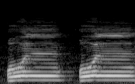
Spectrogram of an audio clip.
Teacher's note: Ha qaf dhammah muncur mulut. Lam mati senyum balik.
